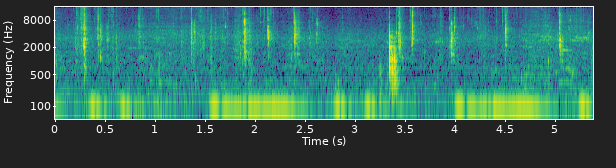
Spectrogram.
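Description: Grilled pig intestine being pulled apart and chewed: irregular sharp clicks and crackles over repeated dull low thumps.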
